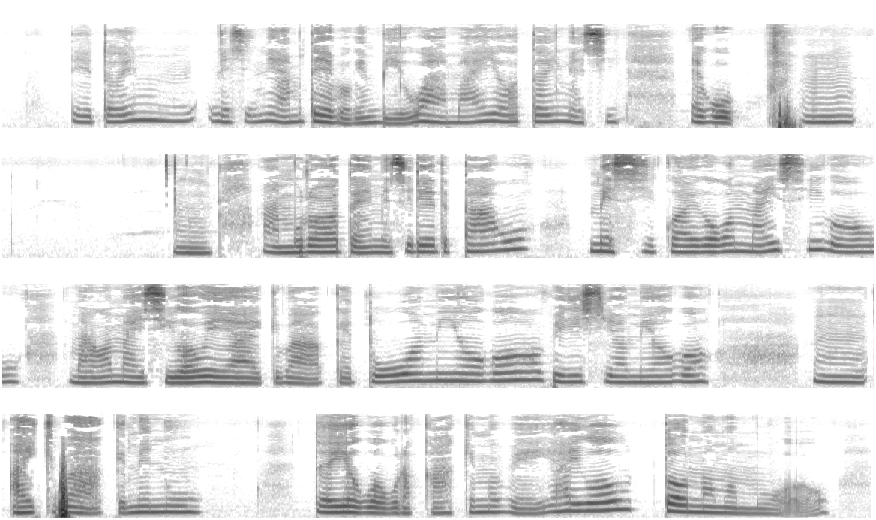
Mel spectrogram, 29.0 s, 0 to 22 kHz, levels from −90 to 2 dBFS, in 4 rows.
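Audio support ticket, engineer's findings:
Watery, swirly speech throughout, with chirpy sibilants and smeared consonant attacks; nothing above 10.6 kHz. Likely MP3 compression, starved for bits, so the encoder drops the top band and lets weak spectral lines flicker between frames. Damage points to roughly a 40 kbps stream.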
